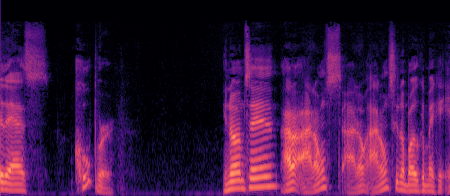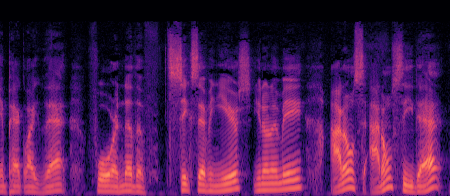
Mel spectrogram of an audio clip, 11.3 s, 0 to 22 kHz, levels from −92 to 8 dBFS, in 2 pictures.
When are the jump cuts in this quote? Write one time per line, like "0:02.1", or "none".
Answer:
none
